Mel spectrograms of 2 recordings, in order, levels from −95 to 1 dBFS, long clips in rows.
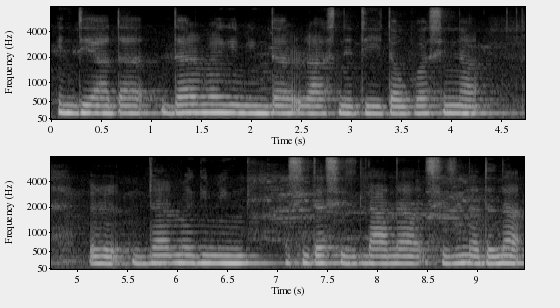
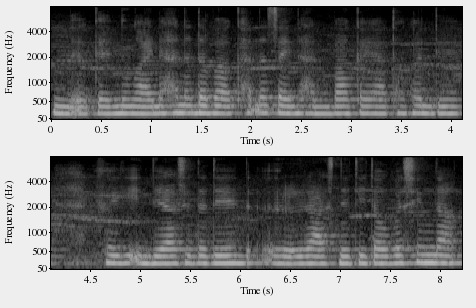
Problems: background sounds at intervals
